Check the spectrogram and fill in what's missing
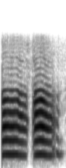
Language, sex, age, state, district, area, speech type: Assamese, female, 18-30, Assam, Kamrup Metropolitan, urban, conversation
